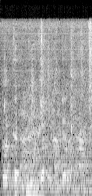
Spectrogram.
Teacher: we make a single articulatory gesture with the tongue and adjust the soft palate in the middle. It starts raised for good, then it has to come down for the end. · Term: nasal release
